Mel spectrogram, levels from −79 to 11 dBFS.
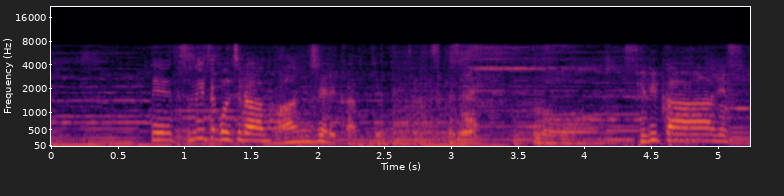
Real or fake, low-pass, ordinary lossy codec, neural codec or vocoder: fake; 7.2 kHz; Opus, 64 kbps; codec, 44.1 kHz, 2.6 kbps, SNAC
